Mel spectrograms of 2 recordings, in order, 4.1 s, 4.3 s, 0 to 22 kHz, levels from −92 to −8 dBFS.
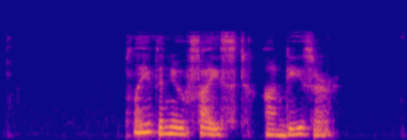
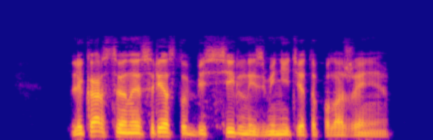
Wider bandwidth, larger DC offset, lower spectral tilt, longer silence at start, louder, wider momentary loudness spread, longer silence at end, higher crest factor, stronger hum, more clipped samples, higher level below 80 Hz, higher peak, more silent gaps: first, 9.2 kHz vs 7.4 kHz; neither; first, -6 dB/octave vs -4.5 dB/octave; first, 1.25 s vs 0.7 s; second, -33 LUFS vs -20 LUFS; about the same, 10 LU vs 8 LU; first, 0.75 s vs 0.45 s; about the same, 18 dB vs 18 dB; neither; neither; second, -74 dBFS vs -58 dBFS; second, -16 dBFS vs -2 dBFS; neither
